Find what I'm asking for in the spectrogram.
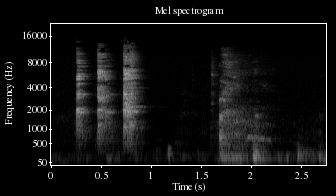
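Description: Three quick, bright clinks of glasses touching in a toast, evenly spaced, followed by a short burst of clattering and rustling.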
